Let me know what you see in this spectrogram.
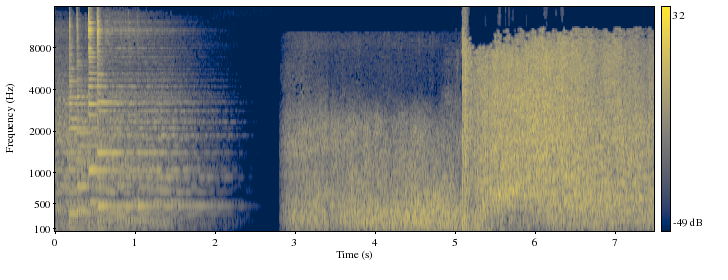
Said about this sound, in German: Es ist das Geräusch eines neuen Zeitalters. Ein Flugzeug durchbricht die Schallmauer und zum allerersten Mal hört man den dabei entstehenden Überschallknall. Auslöser ist das Raketenflugzeug Bell X-1.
